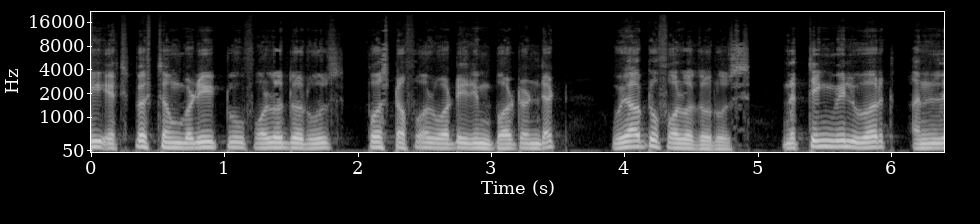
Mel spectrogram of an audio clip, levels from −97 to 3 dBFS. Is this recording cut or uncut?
cut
